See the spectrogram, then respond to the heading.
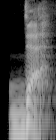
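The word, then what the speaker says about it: δέ: Please give it a try. De. Again, de. The epsilon is short.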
